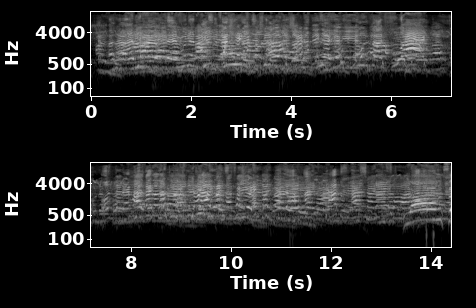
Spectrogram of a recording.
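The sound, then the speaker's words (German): A crowd of excited children chattering and calling out all at once, a dense, continuous babble of high voices with no single speaker standing out, fairly loud throughout. “Oh meine Güte, ich verstehe kein einziges Wort. Was seid ihr alle aufgeregt?”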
